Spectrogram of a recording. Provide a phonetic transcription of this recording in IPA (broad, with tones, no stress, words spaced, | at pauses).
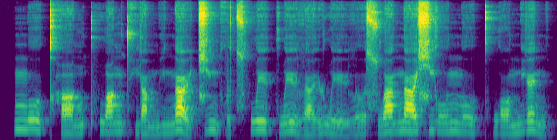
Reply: mo˥˩ʊ̯kʰɑ˧˥ŋ pʰwɑ˥ŋt̪ʰjä˨ mi˧˥na̰˨˩ɪ̯ t͡ɕi˥˩nfɤ˩ t͡sʰwe˥˧ɪ̯kwe˥˩ɪ̯ la˧˥ɪ̯ɻwḛ˨˩ɪ̯lɤ˥˩ swä˥n̪ä˥ɕjo˥ʊ̯ n̪o˥˩ʊ̯kʰwɔ˥ n̪jɛ˥˩n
